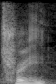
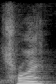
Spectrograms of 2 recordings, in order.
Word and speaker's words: trie: the reason is that it's actually actually comes from the middle of the word retrieve or retrieval in fact if we look on Wikipedia uh under tree says that trees were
